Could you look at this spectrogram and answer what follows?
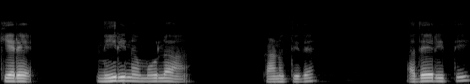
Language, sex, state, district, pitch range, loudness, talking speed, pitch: Kannada, male, Karnataka, Mysore, 140-165 Hz, -26 LUFS, 75 wpm, 150 Hz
